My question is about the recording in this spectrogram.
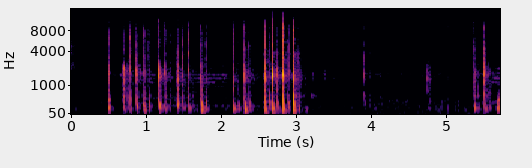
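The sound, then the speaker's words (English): Rapid clicking of keys on a computer keyboard in irregular bursts, a quick flurry, a pause, then more scattered taps, fairly clear with no voices, heard over an online call. “We can hear you typing”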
